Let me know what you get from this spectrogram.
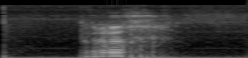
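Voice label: "brug", Dutch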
